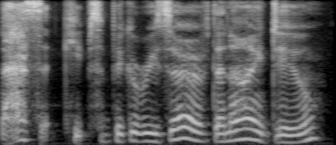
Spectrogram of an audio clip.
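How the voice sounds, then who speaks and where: A woman's voice: deep voice, moderate pace, mellow, no echo, faint music behind. A woman voicing a grave, polite young boy who speaks earnestly and insistently in a storybook reading. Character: earnest, secretive young boy, gravely confident about betting.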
